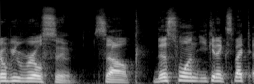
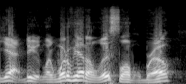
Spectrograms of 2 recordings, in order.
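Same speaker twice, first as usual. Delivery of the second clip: mock exaggerated bro voice, louder; 4 dB louder than usual. Retelling a friend's pitch for a list level: imitating a friend's exaggerated bro voice. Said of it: "why are you fucking talking like that".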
